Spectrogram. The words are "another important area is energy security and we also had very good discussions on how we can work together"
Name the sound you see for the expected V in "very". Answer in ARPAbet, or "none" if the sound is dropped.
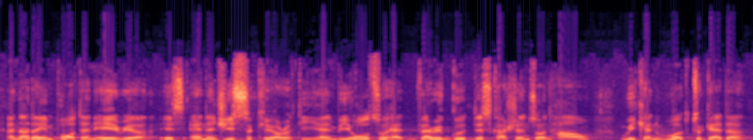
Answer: V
